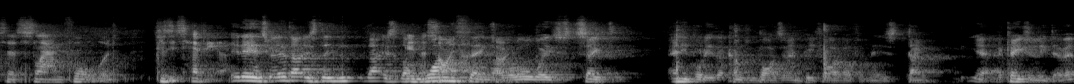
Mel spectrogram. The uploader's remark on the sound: As the podcast moves to a new home, our inexperience with audio equipment follows us. What we learnt this week boils down to - don't leave your phone anywhere near the mics.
